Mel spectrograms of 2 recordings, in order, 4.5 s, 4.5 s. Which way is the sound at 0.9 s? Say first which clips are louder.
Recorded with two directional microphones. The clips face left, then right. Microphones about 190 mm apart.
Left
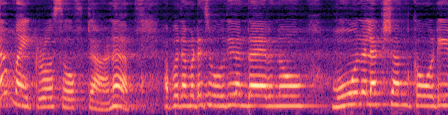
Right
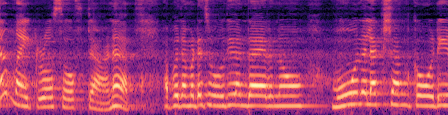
Right 1 dB; 20° right (ahead or behind).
